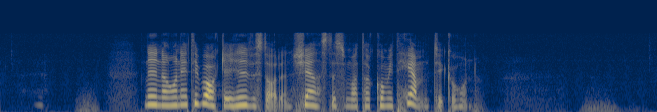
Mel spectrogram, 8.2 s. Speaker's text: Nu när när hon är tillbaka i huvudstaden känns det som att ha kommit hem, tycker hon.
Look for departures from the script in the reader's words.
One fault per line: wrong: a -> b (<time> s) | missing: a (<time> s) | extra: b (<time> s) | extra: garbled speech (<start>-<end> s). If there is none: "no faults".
missing: när (2.1 s)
